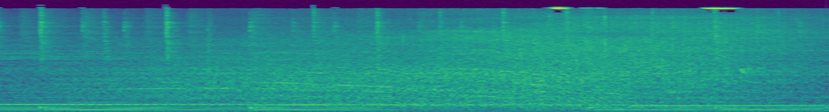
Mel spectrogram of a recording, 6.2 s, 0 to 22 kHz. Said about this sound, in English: April 20th, 1968. A car pulls up to Pannone's Meat Market.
